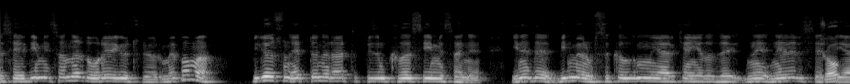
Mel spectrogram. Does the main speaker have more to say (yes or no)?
no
